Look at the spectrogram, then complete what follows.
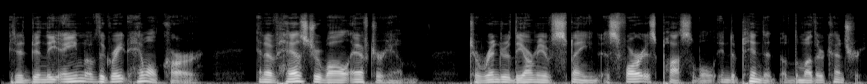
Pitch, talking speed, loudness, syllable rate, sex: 95 Hz, 200 wpm, -17 LUFS, 5.8 syllables/s, male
